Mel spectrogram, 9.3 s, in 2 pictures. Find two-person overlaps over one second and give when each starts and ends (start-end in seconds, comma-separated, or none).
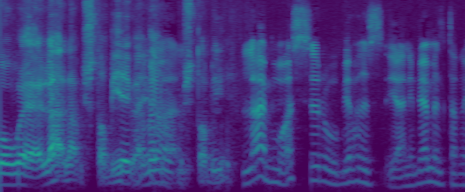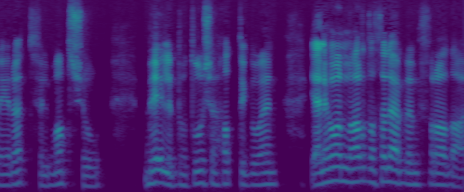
none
